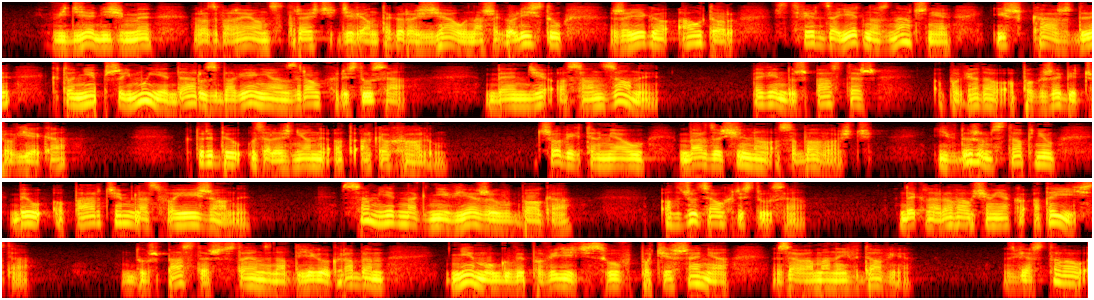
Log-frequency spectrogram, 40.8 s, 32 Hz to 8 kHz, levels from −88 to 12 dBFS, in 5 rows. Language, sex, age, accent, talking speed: Polish, male, 40-59, native, 110 wpm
